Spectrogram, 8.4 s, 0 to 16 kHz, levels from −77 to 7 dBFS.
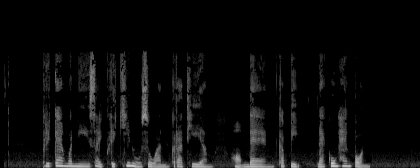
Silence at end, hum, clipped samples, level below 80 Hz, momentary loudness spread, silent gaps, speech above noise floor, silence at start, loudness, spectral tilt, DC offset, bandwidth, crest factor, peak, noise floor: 1 s; none; under 0.1%; -70 dBFS; 12 LU; none; 35 dB; 0.85 s; -25 LUFS; -6 dB/octave; under 0.1%; 11.5 kHz; 18 dB; -8 dBFS; -59 dBFS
